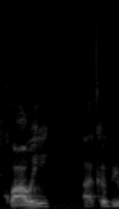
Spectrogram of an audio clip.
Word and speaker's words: Qawi: I believe pronunciation is Qawi.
